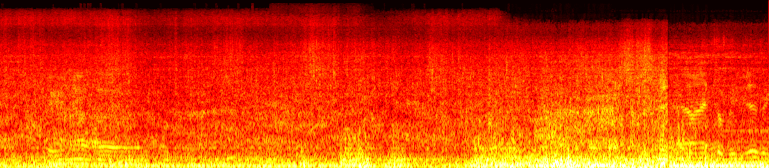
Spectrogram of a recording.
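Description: A sailboat's motor runs while under way at sea, a steady low drone mixed with heavy wind buffeting and rushing water that grows louder in the second half.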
